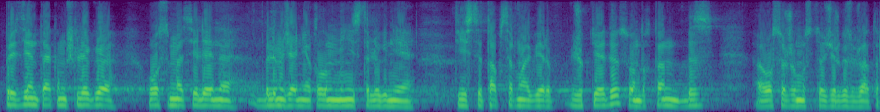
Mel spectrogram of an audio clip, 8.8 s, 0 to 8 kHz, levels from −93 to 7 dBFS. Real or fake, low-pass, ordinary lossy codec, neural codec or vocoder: real; none; none; none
